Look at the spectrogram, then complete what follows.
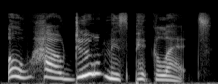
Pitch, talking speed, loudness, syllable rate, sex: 305 Hz, 135 wpm, -15 LUFS, 3.6 syllables/s, female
